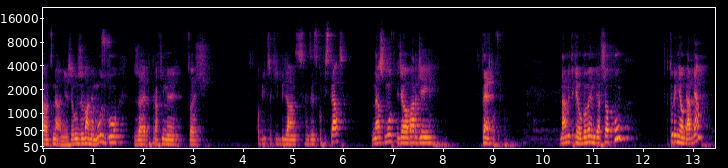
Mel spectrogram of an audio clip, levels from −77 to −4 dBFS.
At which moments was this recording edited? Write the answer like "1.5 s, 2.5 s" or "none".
none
